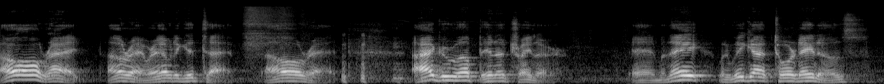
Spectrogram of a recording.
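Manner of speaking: delivered like a stand-up set. Imitating a friend who has a new Netflix special: Dusty Slay impression. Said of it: "He talks like this. He goes".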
